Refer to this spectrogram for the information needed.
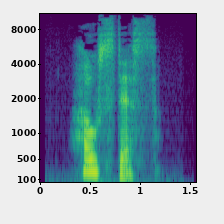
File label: "hostess", voice spelling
